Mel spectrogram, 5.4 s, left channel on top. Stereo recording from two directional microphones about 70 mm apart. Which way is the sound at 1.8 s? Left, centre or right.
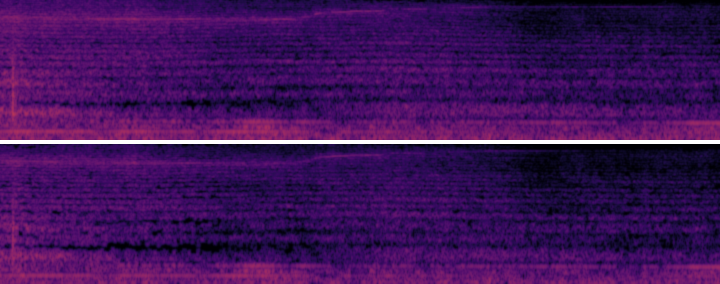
Centre.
